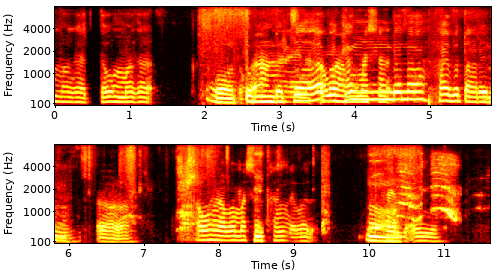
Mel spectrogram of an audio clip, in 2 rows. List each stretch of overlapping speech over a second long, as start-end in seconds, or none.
2.4-4.5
